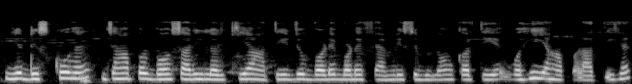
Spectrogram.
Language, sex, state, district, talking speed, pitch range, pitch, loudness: Hindi, female, Bihar, Darbhanga, 210 wpm, 225-255 Hz, 230 Hz, -15 LUFS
